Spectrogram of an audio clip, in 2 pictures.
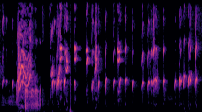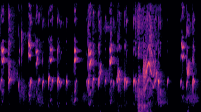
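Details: Female European goldfinch calls, used to prompt a moulting male to sing: rapid, bright, chirping notes repeated almost without pause, each note short and metallic, with a few louder scratchy bursts in between.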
